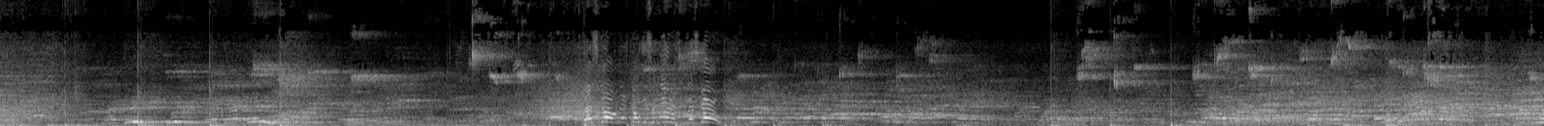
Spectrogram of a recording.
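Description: Basketball game in a gymnasium: the ball bouncing, sneakers squeaking on the court, and players' and spectators' voices, all echoing in the large hall.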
